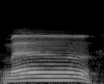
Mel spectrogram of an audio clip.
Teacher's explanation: Kemudian ma, bibir itu hampir bersentuhan saja 2 harakat. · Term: iqlab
